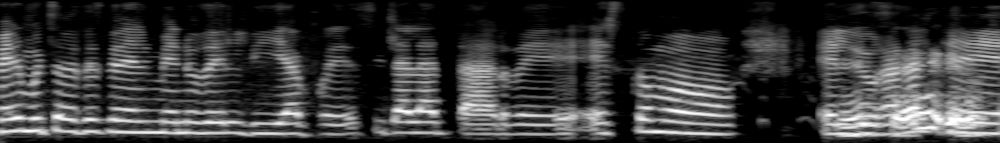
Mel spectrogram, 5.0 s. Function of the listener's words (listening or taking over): listening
